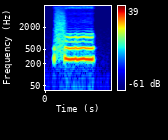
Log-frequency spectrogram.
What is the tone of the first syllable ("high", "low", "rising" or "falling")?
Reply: high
